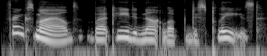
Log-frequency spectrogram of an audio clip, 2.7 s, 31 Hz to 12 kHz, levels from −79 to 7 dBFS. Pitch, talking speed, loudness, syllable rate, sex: 195 Hz, 180 wpm, -18 LUFS, 4.5 syllables/s, female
